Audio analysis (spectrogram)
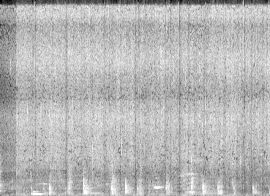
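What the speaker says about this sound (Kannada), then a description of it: "ಕ್ಯಾಪ್ಸಿಕಮ್ನ ಒಂದು ನಿಮಿಷ ಫ್ರೈ ಮಾಡಿಕೊಂಡ್ರೆ ಸಾಕಾಗುತ್ತೆ" Chopped onion and capsicum fry in a pan: a continuous sizzle runs under repeated clinks and scrapes of a spoon stirring at an uneven pace. There is no talk.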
